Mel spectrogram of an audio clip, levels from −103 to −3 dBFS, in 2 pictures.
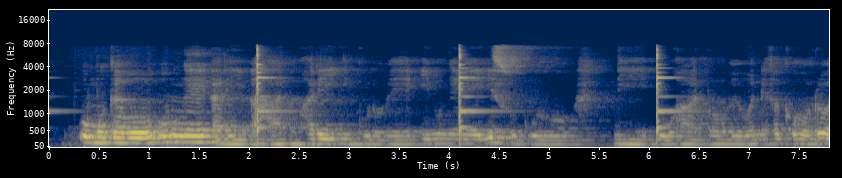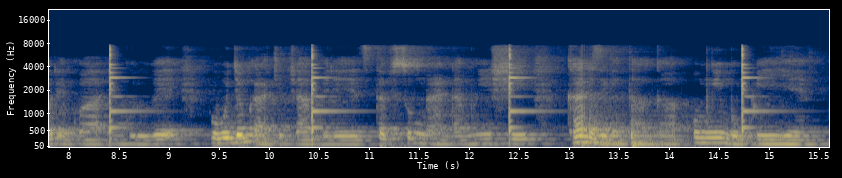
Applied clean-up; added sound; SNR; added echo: none; Dishes, pots, and pans; 8 dB; reverberation time 1.0 s.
